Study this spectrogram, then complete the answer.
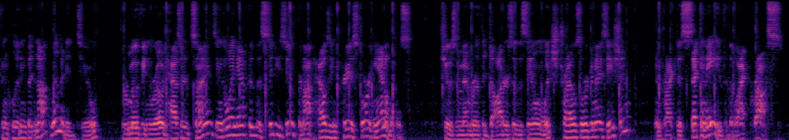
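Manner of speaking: ordinary delivery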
